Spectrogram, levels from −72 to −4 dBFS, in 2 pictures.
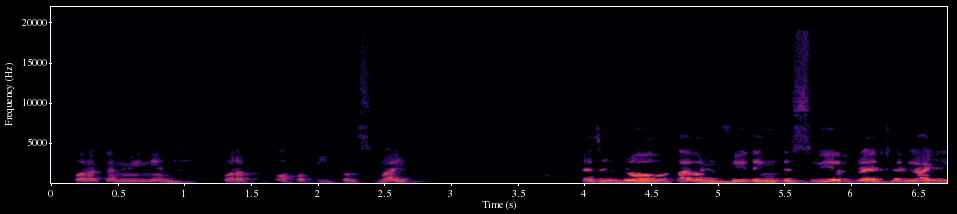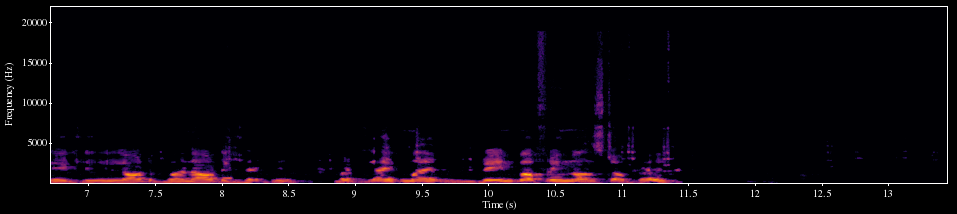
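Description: The automatic gain control judged the speech input too quiet and pushed its gain upward gradually, twice. From 0.15 to 2.77 s it rises by about 5 dB, and from 3.83 to 7.35 s by about 8 dB, the second rise settling just before "burnout exactly". Each automatic gain rising makes the voice and the background noise swell together, so the whole sound grows louder over seconds.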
